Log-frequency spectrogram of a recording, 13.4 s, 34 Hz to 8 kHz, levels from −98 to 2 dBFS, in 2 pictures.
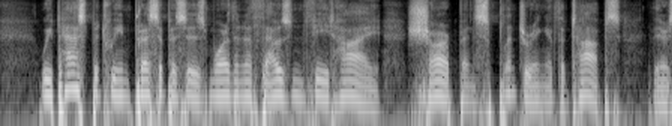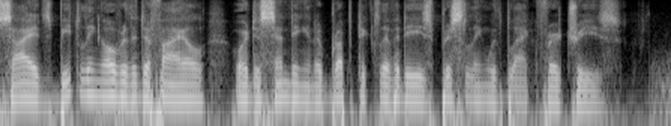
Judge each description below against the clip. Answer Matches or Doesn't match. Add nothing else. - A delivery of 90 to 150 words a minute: Matches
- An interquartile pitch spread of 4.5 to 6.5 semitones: Doesn't match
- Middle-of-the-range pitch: Doesn't match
